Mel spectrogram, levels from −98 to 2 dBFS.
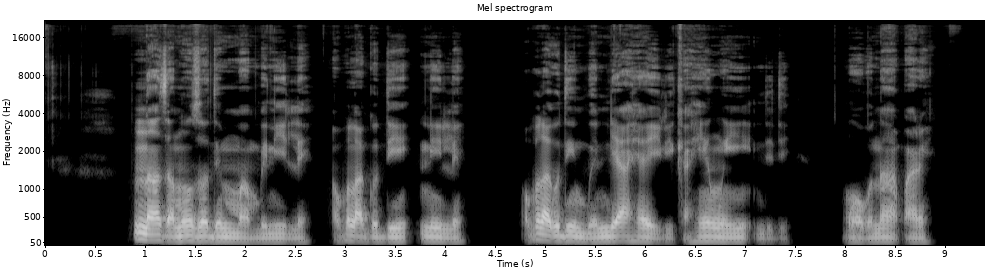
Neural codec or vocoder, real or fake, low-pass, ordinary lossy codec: vocoder, 48 kHz, 128 mel bands, Vocos; fake; none; none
